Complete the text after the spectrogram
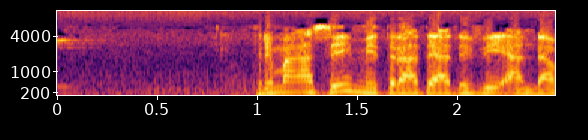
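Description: A young man speaks into a handheld microphone, reporting steadily outdoors.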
